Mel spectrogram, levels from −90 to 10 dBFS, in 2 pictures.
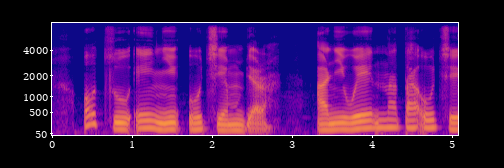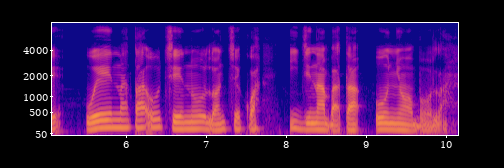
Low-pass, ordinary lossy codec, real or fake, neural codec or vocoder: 7.2 kHz; none; real; none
